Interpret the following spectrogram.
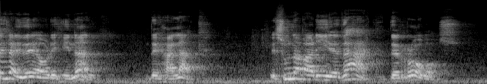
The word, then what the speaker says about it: halak: No, sigas en el hebreo es halak. Es J-A-L-A y ahí lleva tilde y la K, halak.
